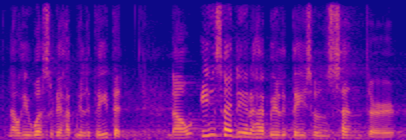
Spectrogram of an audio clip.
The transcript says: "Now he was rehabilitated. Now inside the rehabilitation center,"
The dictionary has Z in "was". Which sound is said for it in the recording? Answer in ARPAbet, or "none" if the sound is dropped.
S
